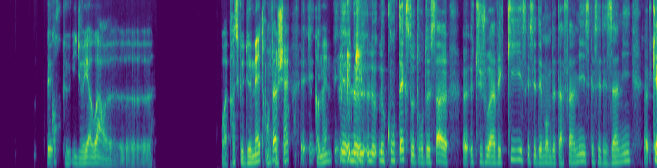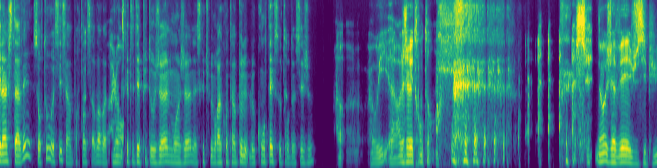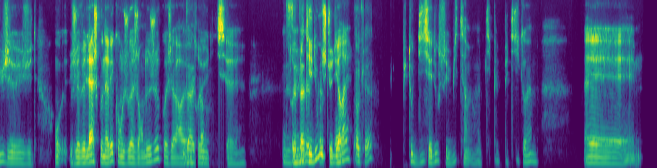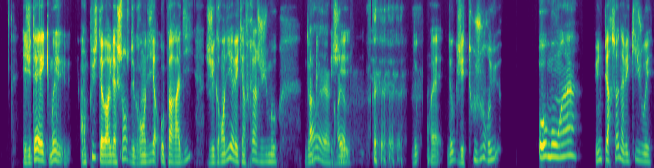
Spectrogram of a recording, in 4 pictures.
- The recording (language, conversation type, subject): French, podcast, Quel était ton endroit secret pour jouer quand tu étais petit ?
- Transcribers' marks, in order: other background noise; drawn out: "heu"; throat clearing; laugh; drawn out: "et"; laugh; stressed: "au moins"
